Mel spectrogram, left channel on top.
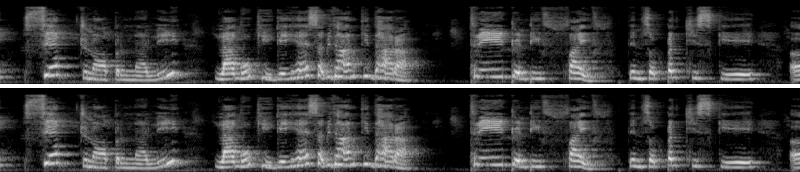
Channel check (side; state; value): both; identical; correlation 1.00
